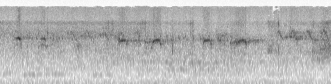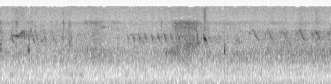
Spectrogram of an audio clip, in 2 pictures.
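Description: Small birds chirping here and there in the background, short high chirps with a few quick trills.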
